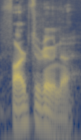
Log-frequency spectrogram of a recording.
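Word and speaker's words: Wardruna: So there you have the W. But of course, it's not common, and we pronounce it as a V. – As a V, right. – Yeah. – Vardruna starts with a W.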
